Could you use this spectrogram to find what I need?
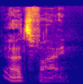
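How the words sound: It is said flatly, with little enthusiasm. It is barely adequate. "the word fine was like just barely adequate, subpar. Like"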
